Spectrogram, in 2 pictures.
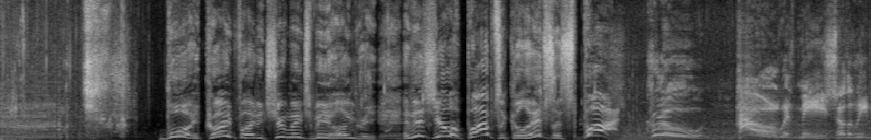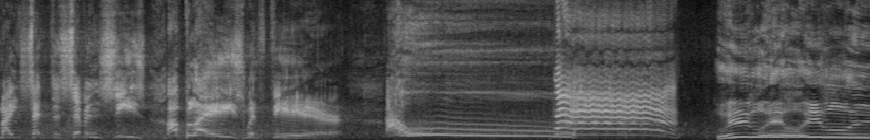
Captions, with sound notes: Boy, crime fighting sure makes me hungry, and this yellow popsicle hits the spot! Crew, howl with me so that we might set the Seven Seas ablaze with fear! [howls] [screams weakly] Leedle-leedle-leedle-lee!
